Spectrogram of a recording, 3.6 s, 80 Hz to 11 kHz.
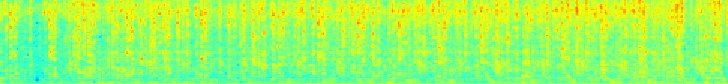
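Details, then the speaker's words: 1967 Dodge Dart, sat over 5 years, first run: loud, raw, lumpy idle with a deep steady rumble and crackle through open headers; engine running fine, just uncorked. "she's running now got it a Roger sounds nasty that's what it sounds like with open heads"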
